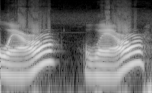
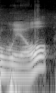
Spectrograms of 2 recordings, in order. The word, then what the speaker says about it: Well: 那么同学在群里打卡的时候呢，有人把它读成 Will，Will，有人把它读成 Well，Well，这个都不对。那第一个，它字母一发 i，所以要张开一点点。然后呢，后面说，哦，明白了，那个哦，不要卷舌，不要动 Well，更不要读成 Will，都不对啊。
